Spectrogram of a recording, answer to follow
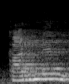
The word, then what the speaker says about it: colonel: இங்கிலீஷ்ல COLONEL அப்படின்னு ஒரு வார்த்தை எழுதுவாங்க. இந்த வார்த்தையை எப்படி உச்சரிப்பாங்கன்னு நினைக்கிறீங்க? கர்னல் அப்படின்னு உச்சரிப்பாங்க. இந்த வார்த்தையில 6 எழுத்தே இல்லை.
